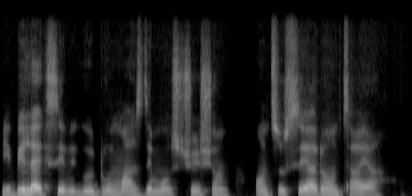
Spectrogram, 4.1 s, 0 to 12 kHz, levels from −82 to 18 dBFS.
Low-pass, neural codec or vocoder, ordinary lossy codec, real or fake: 10.8 kHz; autoencoder, 48 kHz, 32 numbers a frame, DAC-VAE, trained on Japanese speech; none; fake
